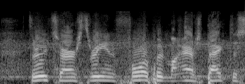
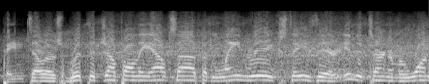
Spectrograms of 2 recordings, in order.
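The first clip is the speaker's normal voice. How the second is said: excited race call; 9 dB louder than usual. Real, not acted. Live race call, green flag.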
